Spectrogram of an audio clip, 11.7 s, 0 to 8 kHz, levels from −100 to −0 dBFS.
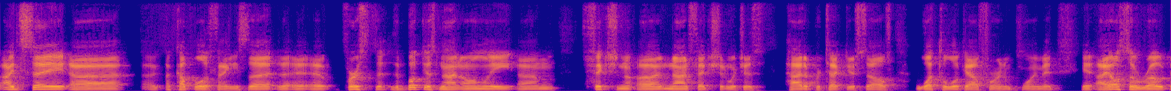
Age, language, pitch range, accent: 40-59, English, 95-130 Hz, American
